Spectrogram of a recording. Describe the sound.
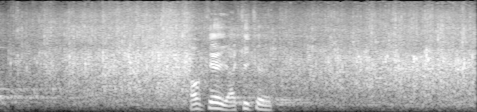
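Steady applause from an audience fills the whole stretch, a dense crackling wash of clapping, with a man briefly speaking over it partway through.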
